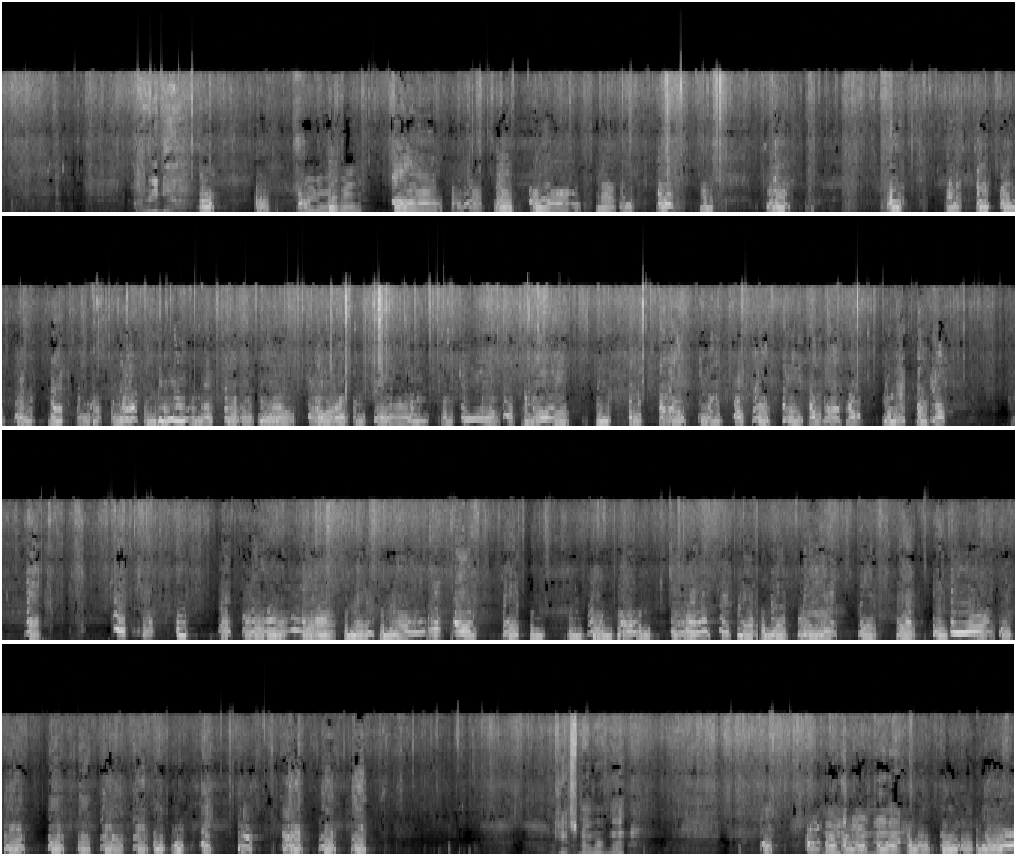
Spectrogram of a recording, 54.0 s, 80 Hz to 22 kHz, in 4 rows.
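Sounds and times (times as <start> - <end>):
beagles baying and yelping: 0.0 - 54.0.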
